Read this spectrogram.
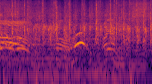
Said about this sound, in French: Ah, parce que plus, on a un public chaleureux qui applaudit.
